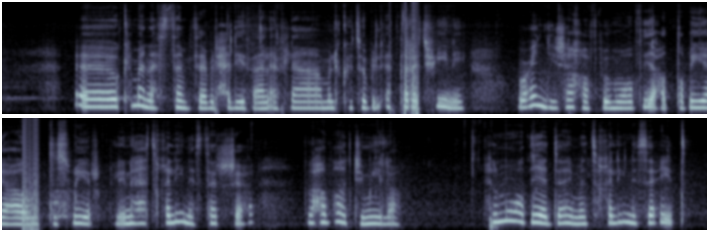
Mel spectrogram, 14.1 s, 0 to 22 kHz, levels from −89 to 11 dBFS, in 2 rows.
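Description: Speech with two bursts of processor overload crackle, from 3.88 to 4.20 s and from 7.26 to 7.53 s. The sound turns gritty and torn. Dozens of tiny buffers, around 1.5 ms each, miss their deadline. Each gap repeats stale audio with hard edges.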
